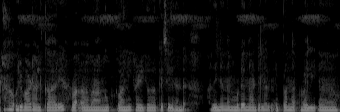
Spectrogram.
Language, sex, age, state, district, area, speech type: Malayalam, female, 45-60, Kerala, Wayanad, rural, spontaneous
